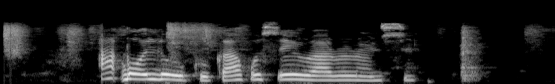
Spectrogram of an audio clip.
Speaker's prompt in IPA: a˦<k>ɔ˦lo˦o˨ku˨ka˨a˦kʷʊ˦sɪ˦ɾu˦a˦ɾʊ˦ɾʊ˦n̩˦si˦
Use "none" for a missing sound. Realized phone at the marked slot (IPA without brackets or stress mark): k͡p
